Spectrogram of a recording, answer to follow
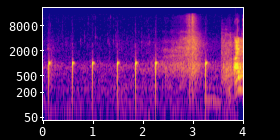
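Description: A string of seven short, pitched pop sound effects, about two a second with a longer gap before the last, laid over a stop-motion edit. A brief rising whoosh comes near the end.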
